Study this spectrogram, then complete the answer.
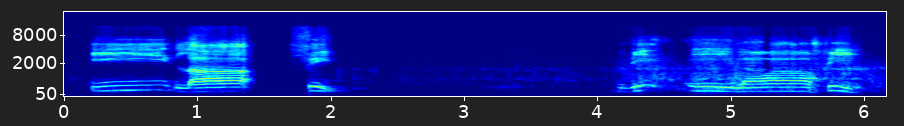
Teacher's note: یہ آپ کا پہلا جو لام ہے نا وہ بھی لمبا ہو رہا ہے، اس کو نہیں لمبا کرنا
